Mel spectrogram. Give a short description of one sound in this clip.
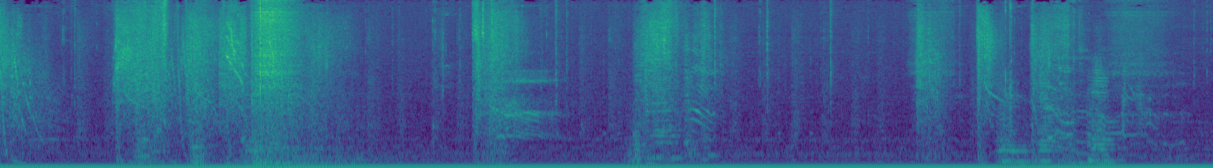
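Energy blades hum and clash in a fight.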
